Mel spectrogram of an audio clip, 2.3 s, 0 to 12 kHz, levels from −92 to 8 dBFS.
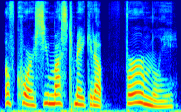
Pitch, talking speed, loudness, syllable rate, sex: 230 Hz, 210 wpm, -15 LUFS, 5.4 syllables/s, female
